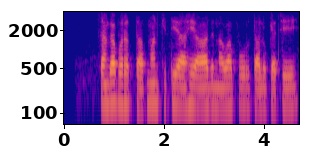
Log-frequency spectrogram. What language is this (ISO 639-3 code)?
mar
